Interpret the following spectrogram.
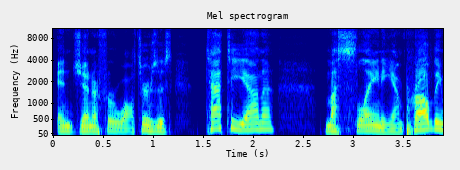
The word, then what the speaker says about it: Maslany: So, the actress who plays She-Hulk and Jennifer Walters is Tatiana Maslany. I'm probably mispronouncing her last name, y'all. I'm sorry. I'll just spell it. Tatiana, Maslany.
